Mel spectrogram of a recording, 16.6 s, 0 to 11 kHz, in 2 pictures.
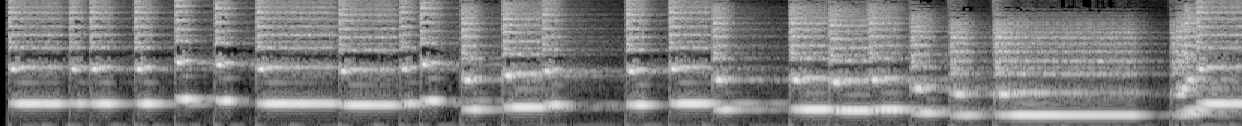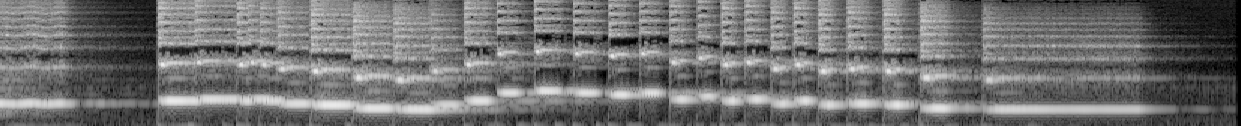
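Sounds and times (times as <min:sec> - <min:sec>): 
synth pan flute on Roland JV-2080: 0:00.0 - 0:16.3.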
